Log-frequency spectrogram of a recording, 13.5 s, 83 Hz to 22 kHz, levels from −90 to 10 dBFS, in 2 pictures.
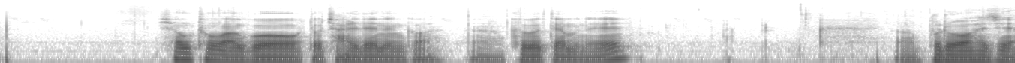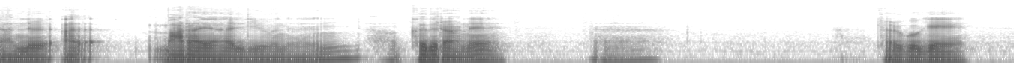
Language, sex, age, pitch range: Korean, male, 40-59, 65-85 Hz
